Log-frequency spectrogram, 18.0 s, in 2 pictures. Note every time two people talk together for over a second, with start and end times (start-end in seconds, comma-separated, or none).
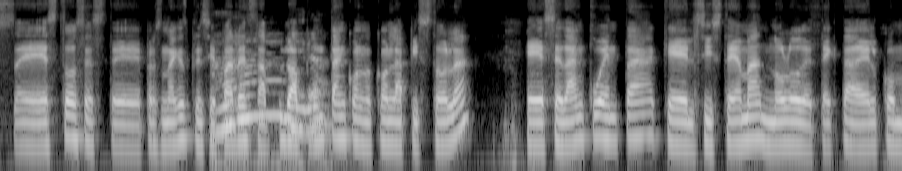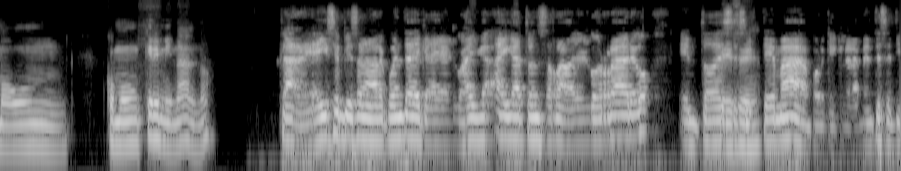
2.1-3.3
